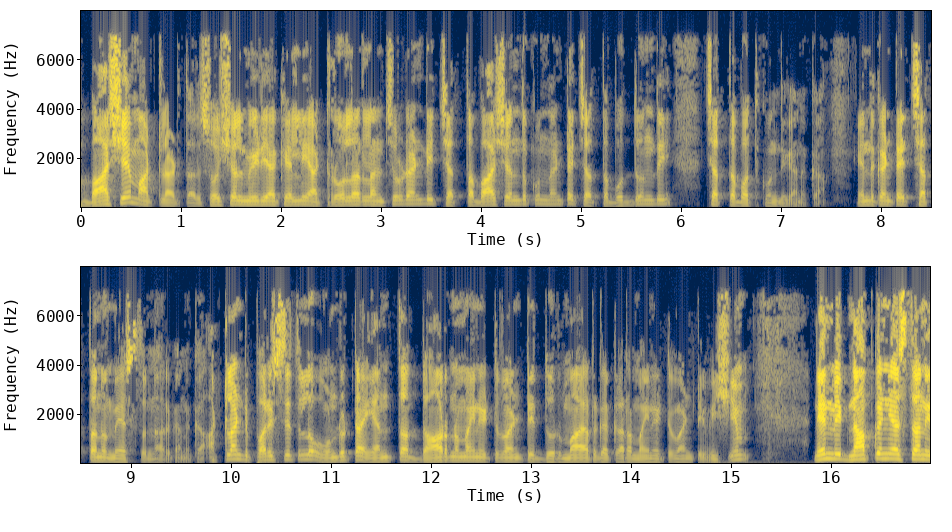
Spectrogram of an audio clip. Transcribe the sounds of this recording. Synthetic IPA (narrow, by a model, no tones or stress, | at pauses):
bʱaːʂe̞ːmaːʈlaːɽut̪aːɾusoːʂɐlmiːɽijaːke̞ɭːiaːʈɾoːlɐɾlɐnit͡ʃuːɽɐɳɖit͡ʃɛt̪ːɐbʱaːʂe̞nd̪ukund̪ɐɳʈe̞ːt͡ʃɛt̪ːɐbud̪ːund̪i | t͡ʃɛt̪ːɐbɐt̪u̥kund̪iɡɐ̰nɐkɐ̰ | e̞nd̪ukɐɳʈe̞ːt͡ʃɛt̪ːɐnumeːst̪unːa̰ːɾṵɡɐ̰nɐkɐ̰ʔɐ̰ʈlaːɳʈipɐɾist̪ʰit̪ilo̞ːuɳɖuʈːɐɛnt̪ɐd̪ʱaːɾuɳɐmɐjnɐʈuʋɐɳʈid̪uɾmaːɾɡɐkɐɾɐmɐjnɐʈuʋɐɳʈḭʋiʂɐjɐm | ne̞ːnumiːɡuɡnaːp̚kɐnt͡ʃeːst̪aːnu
